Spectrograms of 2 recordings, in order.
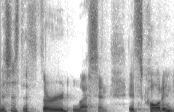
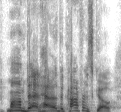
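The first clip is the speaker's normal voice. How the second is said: put-on eager child; 13 semitones higher than usual. Child greeting parents after conference.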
